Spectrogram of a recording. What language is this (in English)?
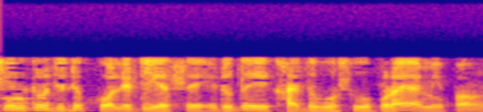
Assamese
